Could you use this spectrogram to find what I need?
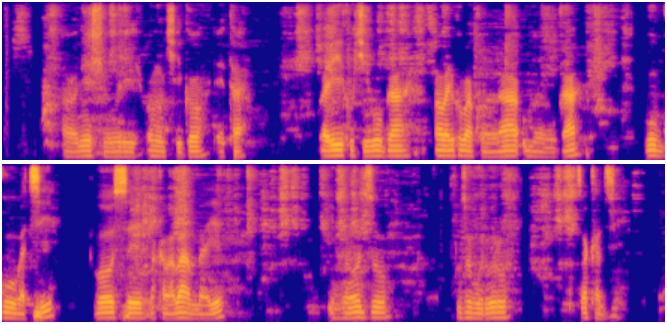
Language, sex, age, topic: Rundi, male, 18-24, education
